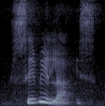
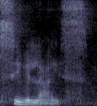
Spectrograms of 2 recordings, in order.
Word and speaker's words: civilize: Look at civilize. Civilize. Civilize. So automatically the third syllable from the end is C. So that's why the stress is on C.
